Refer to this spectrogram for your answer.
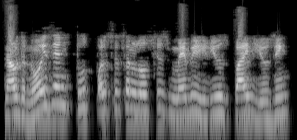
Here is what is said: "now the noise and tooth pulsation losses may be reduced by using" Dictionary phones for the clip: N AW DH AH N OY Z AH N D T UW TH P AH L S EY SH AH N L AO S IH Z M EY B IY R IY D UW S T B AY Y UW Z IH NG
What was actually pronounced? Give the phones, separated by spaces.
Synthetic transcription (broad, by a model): N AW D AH N OY Z AH N D T UW T P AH L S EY S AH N L AO S IH Z M EY B IY R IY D UW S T B AY Y UW Z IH NG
